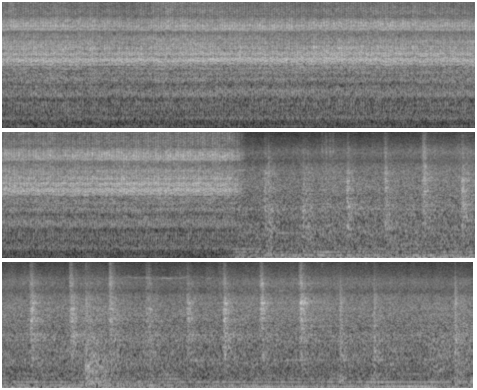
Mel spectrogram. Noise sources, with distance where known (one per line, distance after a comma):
unidentified impact machinery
